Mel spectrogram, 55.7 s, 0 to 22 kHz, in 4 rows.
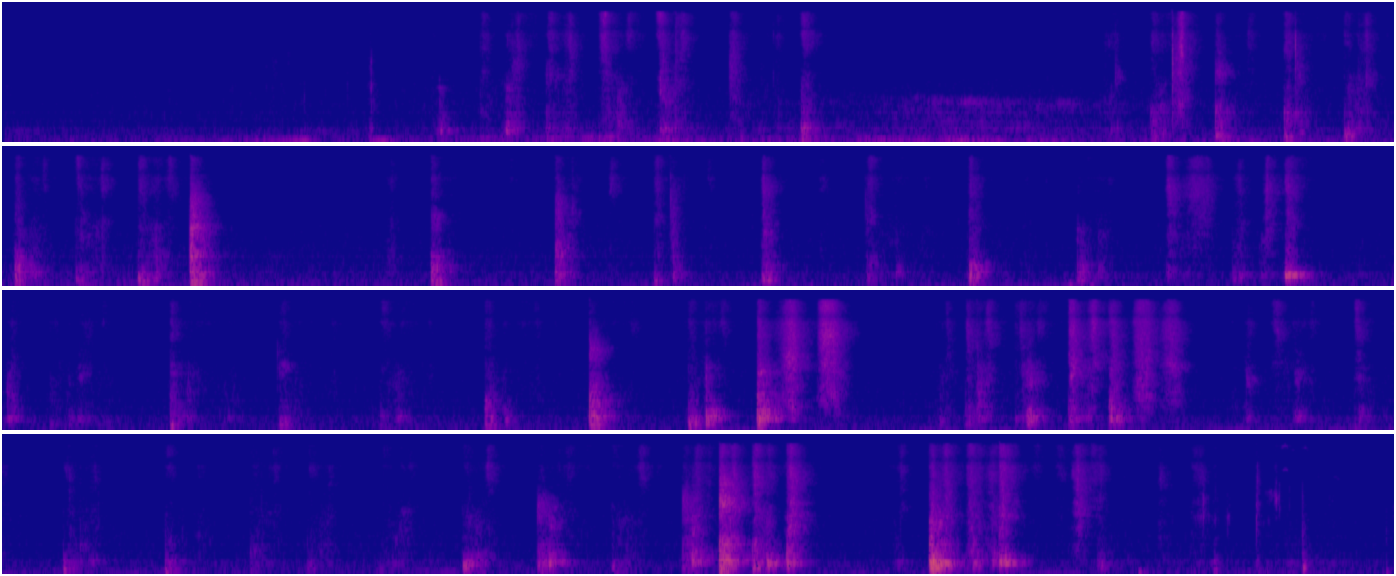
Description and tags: Indoor footsteps foley
Passi dentro registrati dentro casa
My footsteps recorded by samsung galaxy a51
walk, footstep, walking, step, concrete, indoor, footsteps, running, feet, steps, foley, foot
